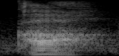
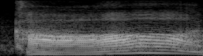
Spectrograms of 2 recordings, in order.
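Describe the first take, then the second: First: It is said as a plain statement. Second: It is said as a gentle suggestion. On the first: It simply ends a declarative sentence. "그냥 일반적인 문서, 문장의 종결, 평사형 종결입니다" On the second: It asks or invites someone to go along. "부탁이나 권유를 하는 청유죠"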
